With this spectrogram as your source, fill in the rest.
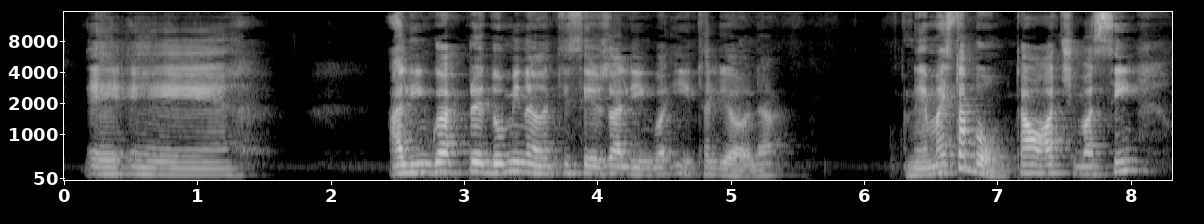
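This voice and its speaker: A woman with a very deep, low pitch and ordinary pitch variation, at a very slow pace with long, frequent pauses, amid audible room echo. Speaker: citizenship consultant. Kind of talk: live stream talk. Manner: halting.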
